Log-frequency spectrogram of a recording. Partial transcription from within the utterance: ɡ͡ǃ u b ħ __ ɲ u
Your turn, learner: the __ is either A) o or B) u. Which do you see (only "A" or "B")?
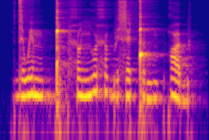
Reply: A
